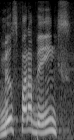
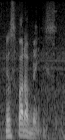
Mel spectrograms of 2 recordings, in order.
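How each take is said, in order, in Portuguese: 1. É dito de forma calorosa, com emoção viva. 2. É dito de forma neutra, sem emoção. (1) "olha, eu estou alegre" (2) "Você não pode dizer assim ... cadê a alegria? ... você está frio assim"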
